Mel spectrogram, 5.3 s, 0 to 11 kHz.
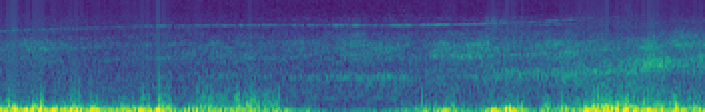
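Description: A Boeing 737 passes at Dallas Love Field with a loud, rumbling roar and a thin whine above it; the roar dips briefly midway, then swells again.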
